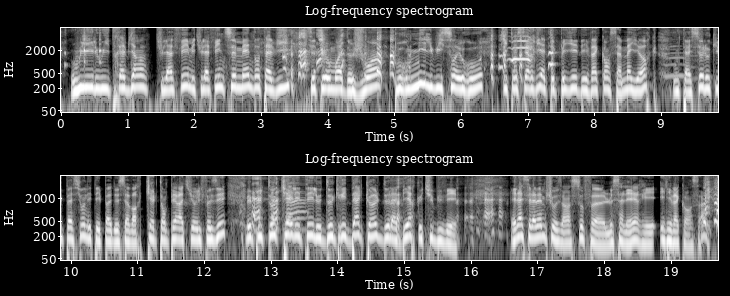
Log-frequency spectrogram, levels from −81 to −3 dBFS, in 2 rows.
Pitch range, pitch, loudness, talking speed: 160-205 Hz, 185 Hz, -11 LUFS, 225 wpm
